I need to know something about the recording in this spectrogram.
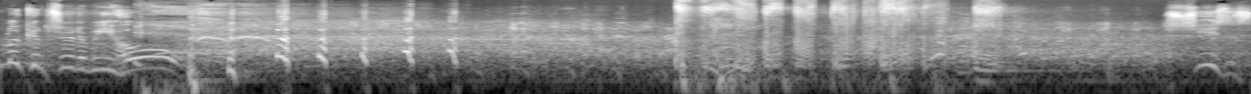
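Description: A woman laughs loudly and shrieks into a close microphone.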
